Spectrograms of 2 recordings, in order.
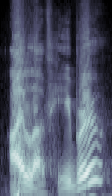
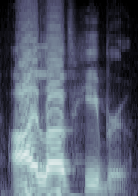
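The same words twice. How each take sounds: First: The pitch rises at the end. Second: The pitch falls at the end. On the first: It asks a yes-no question. "if my intonation goes up at the end of that" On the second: It is a statement of fact. "Falling intonation"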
